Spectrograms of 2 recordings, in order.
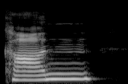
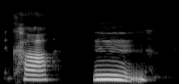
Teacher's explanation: So it's interesting to sing music in Japanese, because there are some things that you would not expect, or you might try to say kan, but ka n, as it has that split to sing that ka n, and you don't put the ah with the n, you put the ah separate · Shown in: second take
